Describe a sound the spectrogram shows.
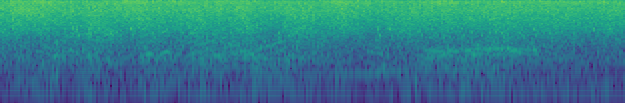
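Laser beams zap and whoosh steadily in a busy game battle.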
